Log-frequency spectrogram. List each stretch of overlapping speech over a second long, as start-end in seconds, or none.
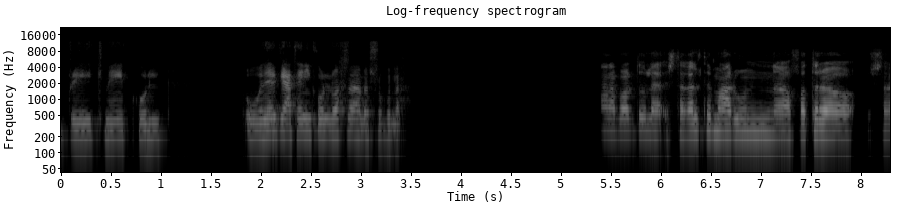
none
